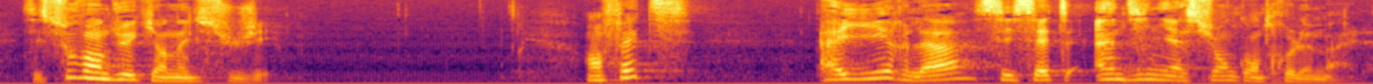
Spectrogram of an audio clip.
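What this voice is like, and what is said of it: Southwestern French accent. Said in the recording (French): “J'ai un accent hein, du sud-ouest de la France”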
